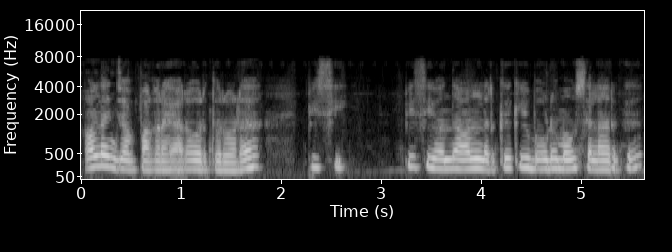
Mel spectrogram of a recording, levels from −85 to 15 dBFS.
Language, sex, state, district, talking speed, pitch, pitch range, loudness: Tamil, male, Tamil Nadu, Namakkal, 150 wpm, 185 Hz, 170-205 Hz, -16 LUFS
